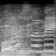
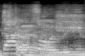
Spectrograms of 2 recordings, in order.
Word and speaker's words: Gasolina: No, not gasoline. But it's in Gasolina. Spanish. It's in Spanish. Say it right.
